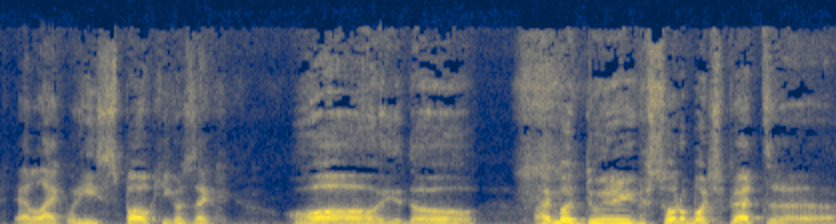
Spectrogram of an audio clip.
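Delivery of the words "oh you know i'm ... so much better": very slow put-on Japanese accent. Imitating an elderly hospital roommate: imitating a Japanese accent. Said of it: "That's literally how he sound".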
